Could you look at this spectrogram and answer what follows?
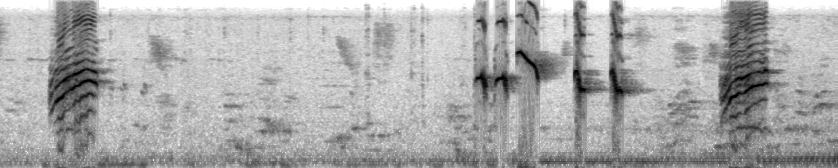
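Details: Greater green leafbird in energetic full song, used to make other birds answer at once: loud, ringing whistled phrases that sweep up and down, a cluster of quick sharp notes, then another rich rising warble, with long silences between.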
